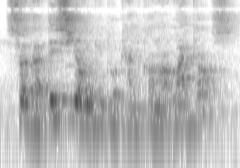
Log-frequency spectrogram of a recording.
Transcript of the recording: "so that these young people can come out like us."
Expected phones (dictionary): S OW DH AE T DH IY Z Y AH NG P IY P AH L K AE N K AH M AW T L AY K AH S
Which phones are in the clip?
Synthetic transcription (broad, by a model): S OW DH AE T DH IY S Y AH NG P IY P AH L K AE N K AH M AW T L AY K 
